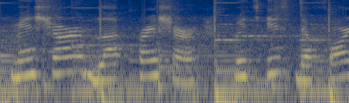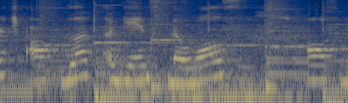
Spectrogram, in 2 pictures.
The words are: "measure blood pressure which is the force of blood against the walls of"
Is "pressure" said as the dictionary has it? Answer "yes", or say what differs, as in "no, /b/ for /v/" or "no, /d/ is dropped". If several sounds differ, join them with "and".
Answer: yes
